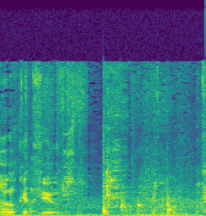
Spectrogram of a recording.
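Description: A chess piece taps down on a board.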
